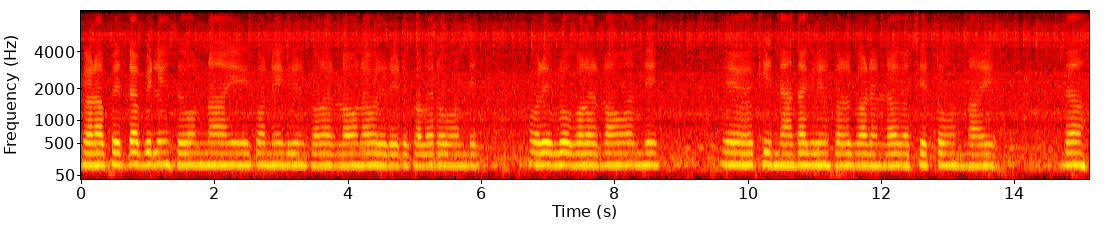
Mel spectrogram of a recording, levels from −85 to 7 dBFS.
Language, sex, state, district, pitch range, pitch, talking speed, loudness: Telugu, female, Telangana, Karimnagar, 165-170 Hz, 170 Hz, 85 wpm, -23 LUFS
